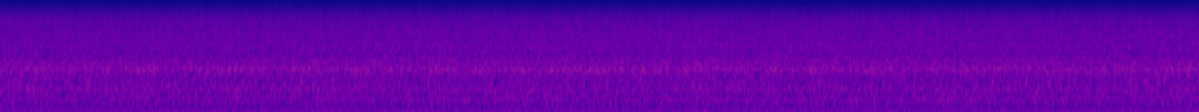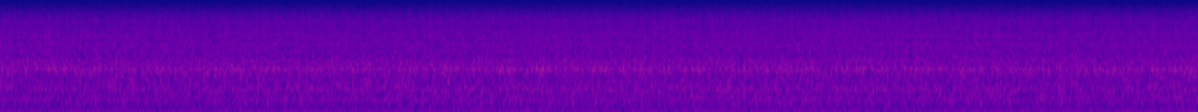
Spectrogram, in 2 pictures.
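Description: Steady drone of machinery running in a ship's engine room: a low hum with a higher whine above it.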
